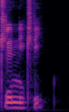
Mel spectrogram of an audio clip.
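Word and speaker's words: Llanelli: Et derrière, après, on a donc les Clanecli, les Scarlett de Clanecli, parce que ça s'écrit Lelani, mais ça se dit Clanecli.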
